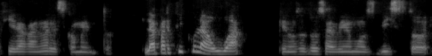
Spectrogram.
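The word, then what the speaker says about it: は: Pero luego tenemos otro wa, pero este no es este, pero se pronuncia igual. ¿Por qué? Porque es partícula.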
